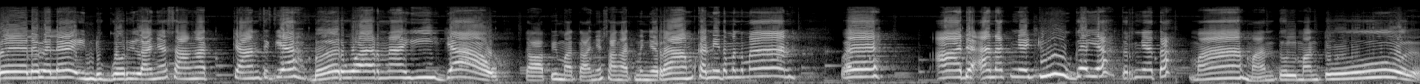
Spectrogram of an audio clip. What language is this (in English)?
Indonesian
